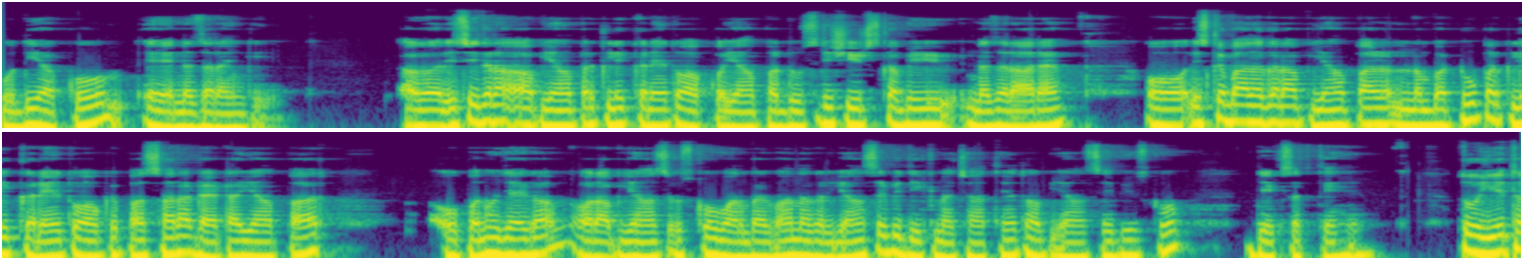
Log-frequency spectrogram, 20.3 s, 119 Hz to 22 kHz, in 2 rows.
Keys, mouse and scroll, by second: 2.9 click, 9.5 click, 9.8 click, 10.6 scroll down 1, 11.7 scroll up 1, 12.5 scroll up 1, 14.5-15.1 scroll down 1, 16.0-16.3 scroll up 1, 18.1 click.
